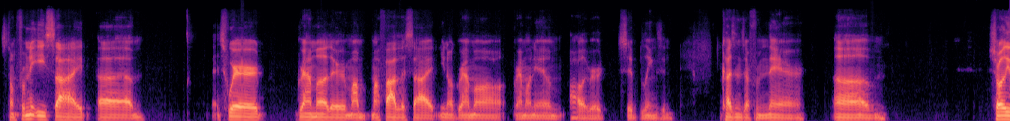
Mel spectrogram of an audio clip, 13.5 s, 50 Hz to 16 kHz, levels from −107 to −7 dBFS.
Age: 20-39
